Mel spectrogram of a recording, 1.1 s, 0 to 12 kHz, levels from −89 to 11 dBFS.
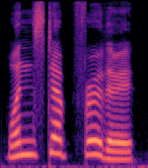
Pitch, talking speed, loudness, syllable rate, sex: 240 Hz, 160 wpm, -16 LUFS, 5.6 syllables/s, female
